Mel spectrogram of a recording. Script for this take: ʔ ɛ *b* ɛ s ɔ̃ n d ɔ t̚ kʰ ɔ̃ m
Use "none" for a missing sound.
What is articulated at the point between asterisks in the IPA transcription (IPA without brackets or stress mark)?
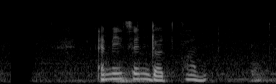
m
